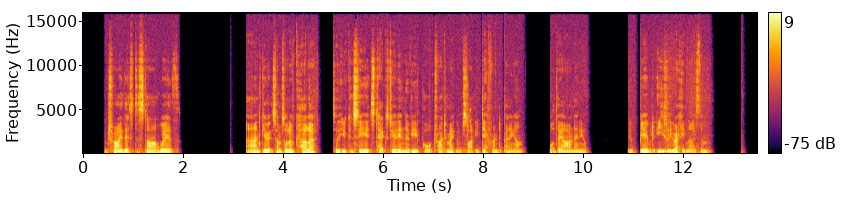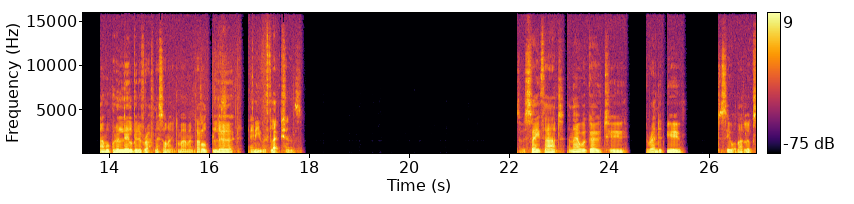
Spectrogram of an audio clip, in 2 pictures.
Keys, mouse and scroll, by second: 4.5-12.3 drag, 15.4-17.0 drag, 17.0 right click, 19.1-21.1 middle drag, 22.4-24.2 drag.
